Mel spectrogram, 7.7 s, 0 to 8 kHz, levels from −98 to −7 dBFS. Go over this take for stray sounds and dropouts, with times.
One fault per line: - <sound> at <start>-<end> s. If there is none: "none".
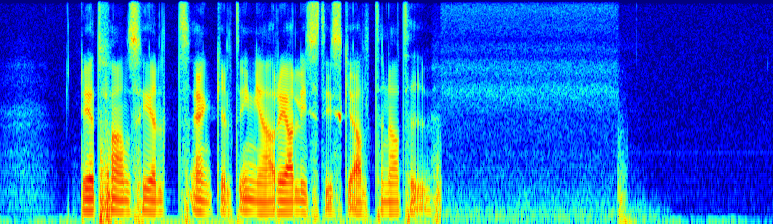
none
